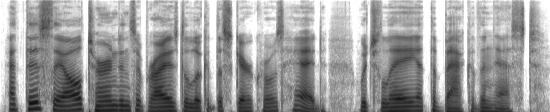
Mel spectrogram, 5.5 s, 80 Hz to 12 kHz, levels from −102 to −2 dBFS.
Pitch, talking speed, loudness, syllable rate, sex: 125 Hz, 230 wpm, -18 LUFS, 5.2 syllables/s, male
